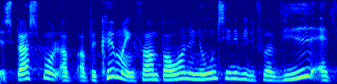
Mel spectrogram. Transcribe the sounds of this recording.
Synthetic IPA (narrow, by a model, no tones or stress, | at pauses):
sb̥ɶɐsmɔ̰̽ːlʔɒ̽ʔɒ̽b̥e̝kʰøm̰ʁeŋfɒ̽ɒ̽mb̥ɒʊɐnəno̝ːn̩se̝nəʋiləfɔ̽ʋiːð̞ˠəæd̥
